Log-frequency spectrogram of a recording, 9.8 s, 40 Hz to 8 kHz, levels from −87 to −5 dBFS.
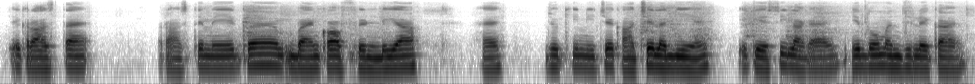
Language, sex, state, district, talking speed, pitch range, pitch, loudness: Hindi, male, Goa, North and South Goa, 145 wpm, 110-125 Hz, 120 Hz, -17 LUFS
